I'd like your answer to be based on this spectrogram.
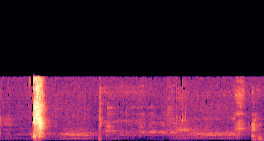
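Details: Shih tzu dog told to sneeze on command: a single sharp, hissing burst of breath, then quiet room noise and a faint snuffle; a sneeze.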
